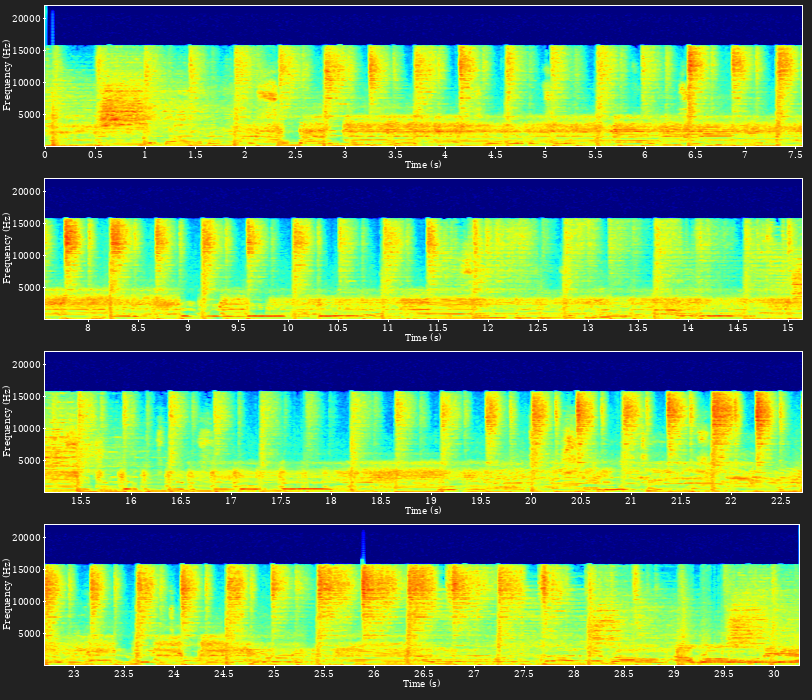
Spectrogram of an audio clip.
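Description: Live rock band playing: electric guitar over bass guitar and a drum kit, loud and steady throughout.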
